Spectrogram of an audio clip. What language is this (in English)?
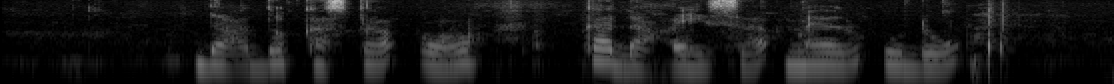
Somali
